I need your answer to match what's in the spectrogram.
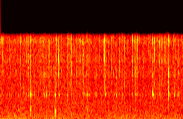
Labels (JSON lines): {"label": "ambient", "recorder": "HydroMoth"}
